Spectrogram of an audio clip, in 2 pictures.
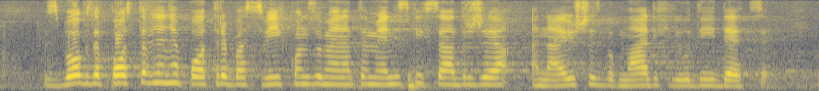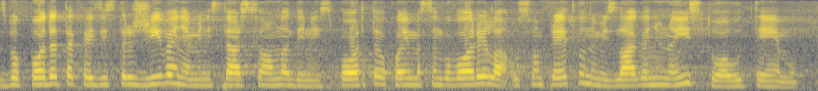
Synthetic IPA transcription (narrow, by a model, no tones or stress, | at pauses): zbo̞ɡzapo̞st̪aʋʎʲaɲapo̞t̪ɾe̞basʋixko̞nzume̞nat̪ame̞d̪iskixsad̪r̩ʒajaanajʋiʃe̞zbo̞ɡmlˠaːd̪ixʎuːd̪iːd̪e̞t̪se̞ | zbo̞ɡ̚po̞d̪at̪akaizist̪ɾaʒiːʋaɲaminist̪aːɾst̪ʋao̞mlˠad̪ineispo̞ɾt̪aoko̞jimasamɡo̞ʋo̞ɾilˠaʔusʋo̞mpɾet̪xo̞d̪no̞mizlˠaːɡaɲunaist̪uo̞ʋut̪e̞ːmu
